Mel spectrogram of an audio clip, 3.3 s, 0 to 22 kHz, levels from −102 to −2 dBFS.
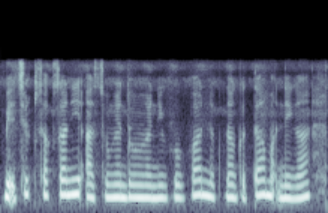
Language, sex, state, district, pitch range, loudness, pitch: Garo, female, Meghalaya, West Garo Hills, 210-250 Hz, -15 LUFS, 215 Hz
